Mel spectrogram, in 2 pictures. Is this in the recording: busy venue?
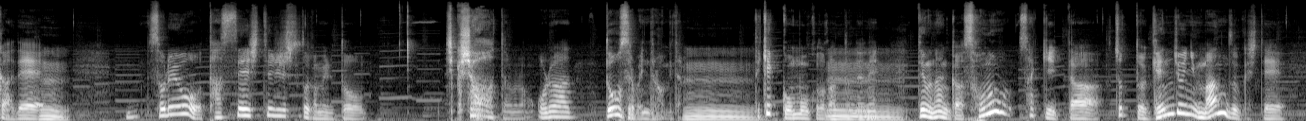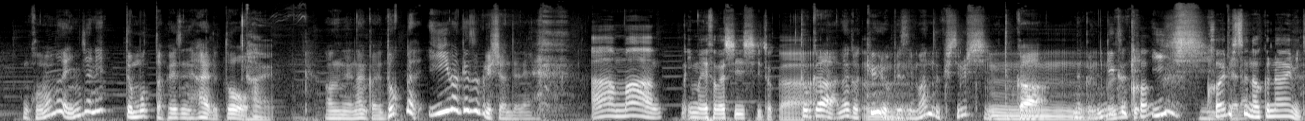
no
